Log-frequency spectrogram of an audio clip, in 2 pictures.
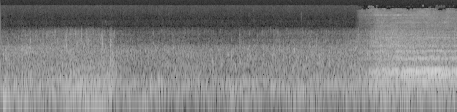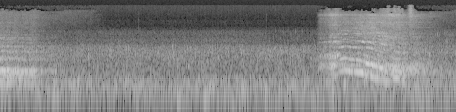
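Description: Whale calls over a steady low background noise: a long wavering call about eight seconds in, then a moan that slides down in pitch near the end.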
